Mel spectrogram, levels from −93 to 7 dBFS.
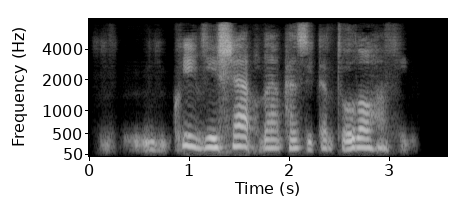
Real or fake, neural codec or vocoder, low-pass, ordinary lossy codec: fake; codec, 16 kHz, 0.5 kbps, FreqCodec, larger model; 7.2 kHz; MP3, 48 kbps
